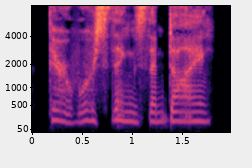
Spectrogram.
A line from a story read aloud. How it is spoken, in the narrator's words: Joe whispers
